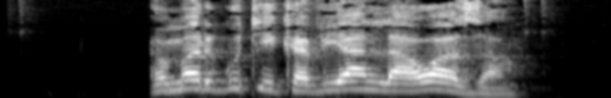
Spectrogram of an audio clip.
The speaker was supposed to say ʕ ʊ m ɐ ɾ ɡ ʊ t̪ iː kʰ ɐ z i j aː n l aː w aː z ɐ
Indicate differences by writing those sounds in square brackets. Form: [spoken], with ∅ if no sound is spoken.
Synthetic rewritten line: ʕ ʊ m ɐ ɾ ɡ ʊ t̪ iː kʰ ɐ [v] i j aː n l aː w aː z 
